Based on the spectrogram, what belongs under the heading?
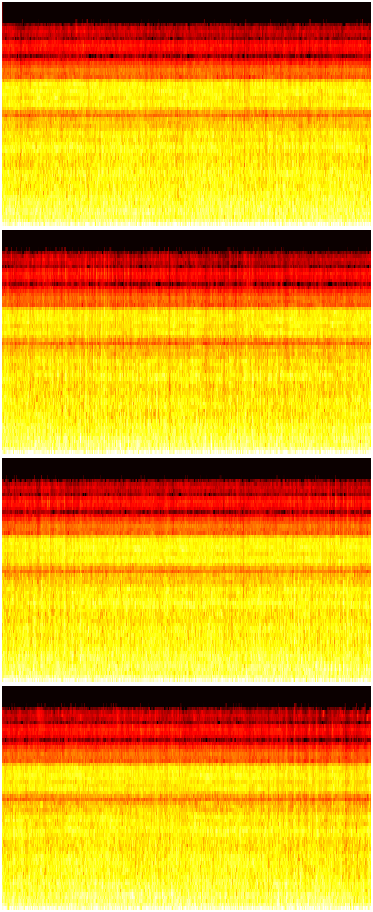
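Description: Empty coal hopper cars of a freight train rolling past: a steady, loud noise of steel wheels running on the rails.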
